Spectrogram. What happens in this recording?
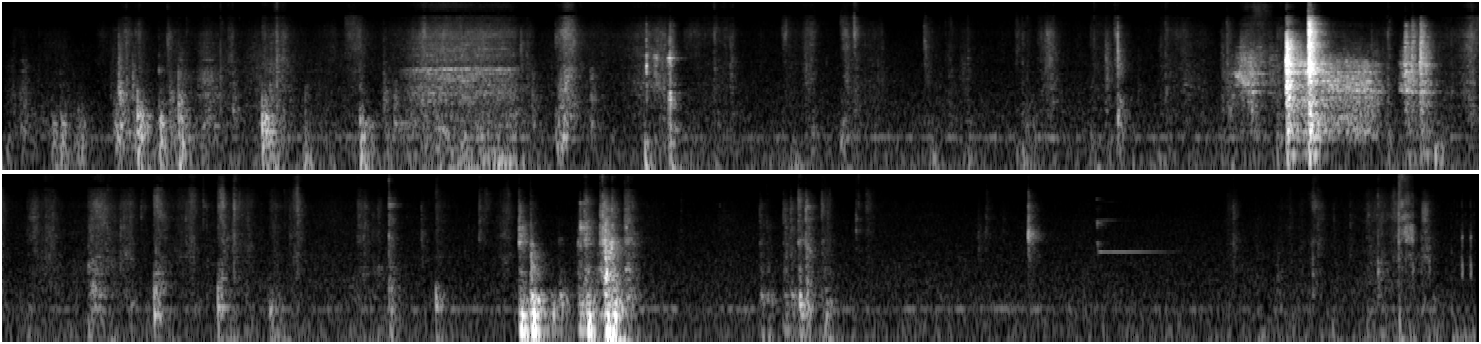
I walked across the bedroom while my phone produced a notification sound.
